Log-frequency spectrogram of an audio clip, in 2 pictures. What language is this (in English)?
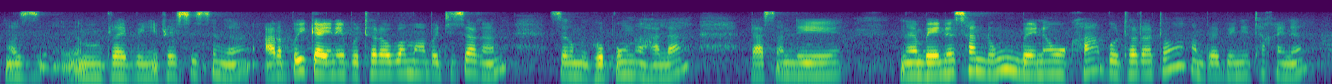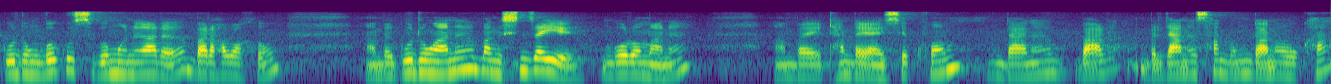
Bodo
